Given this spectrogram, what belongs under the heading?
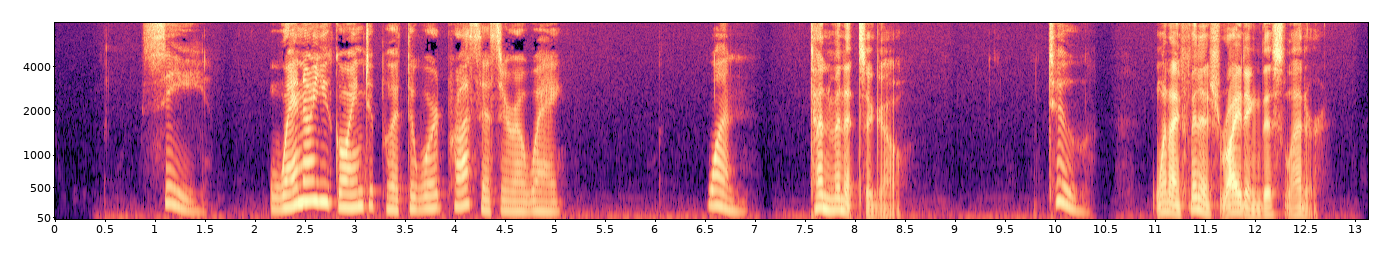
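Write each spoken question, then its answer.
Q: When are you going to put the word processor away?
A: 2: When I finish writing this letter.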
